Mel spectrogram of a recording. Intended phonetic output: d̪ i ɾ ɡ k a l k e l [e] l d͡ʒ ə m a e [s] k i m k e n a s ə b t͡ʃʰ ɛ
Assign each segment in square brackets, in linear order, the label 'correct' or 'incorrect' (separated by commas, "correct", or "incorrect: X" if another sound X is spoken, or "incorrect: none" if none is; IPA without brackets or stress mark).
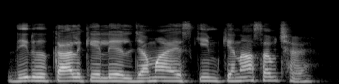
correct, correct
